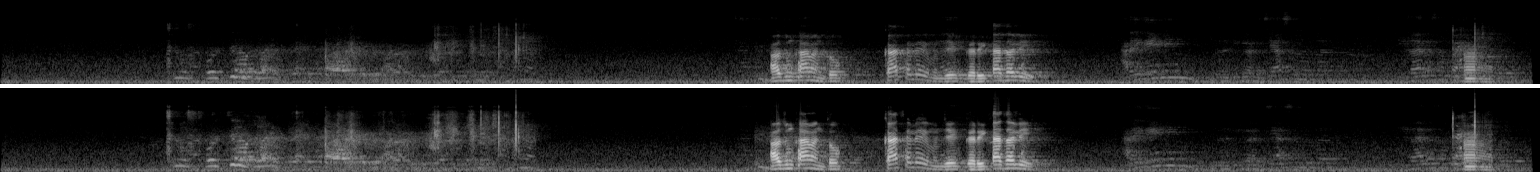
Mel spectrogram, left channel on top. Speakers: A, on the right; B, on the left.
A: <unintelligible>
B: काय म्हणतो
A: आजून
B: मग
A: काय
B: अजून
A: म्हणतो काय चालूये म्हणजे
B: काही
A: घरीकाय
B: नाही.
A: चालूये?
B: अरे काही नाही घरी घरचे असन न आता. जायला सांग बाहेर
A: हा
B: नाही कुड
